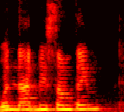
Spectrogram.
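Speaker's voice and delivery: usual speaking voice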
